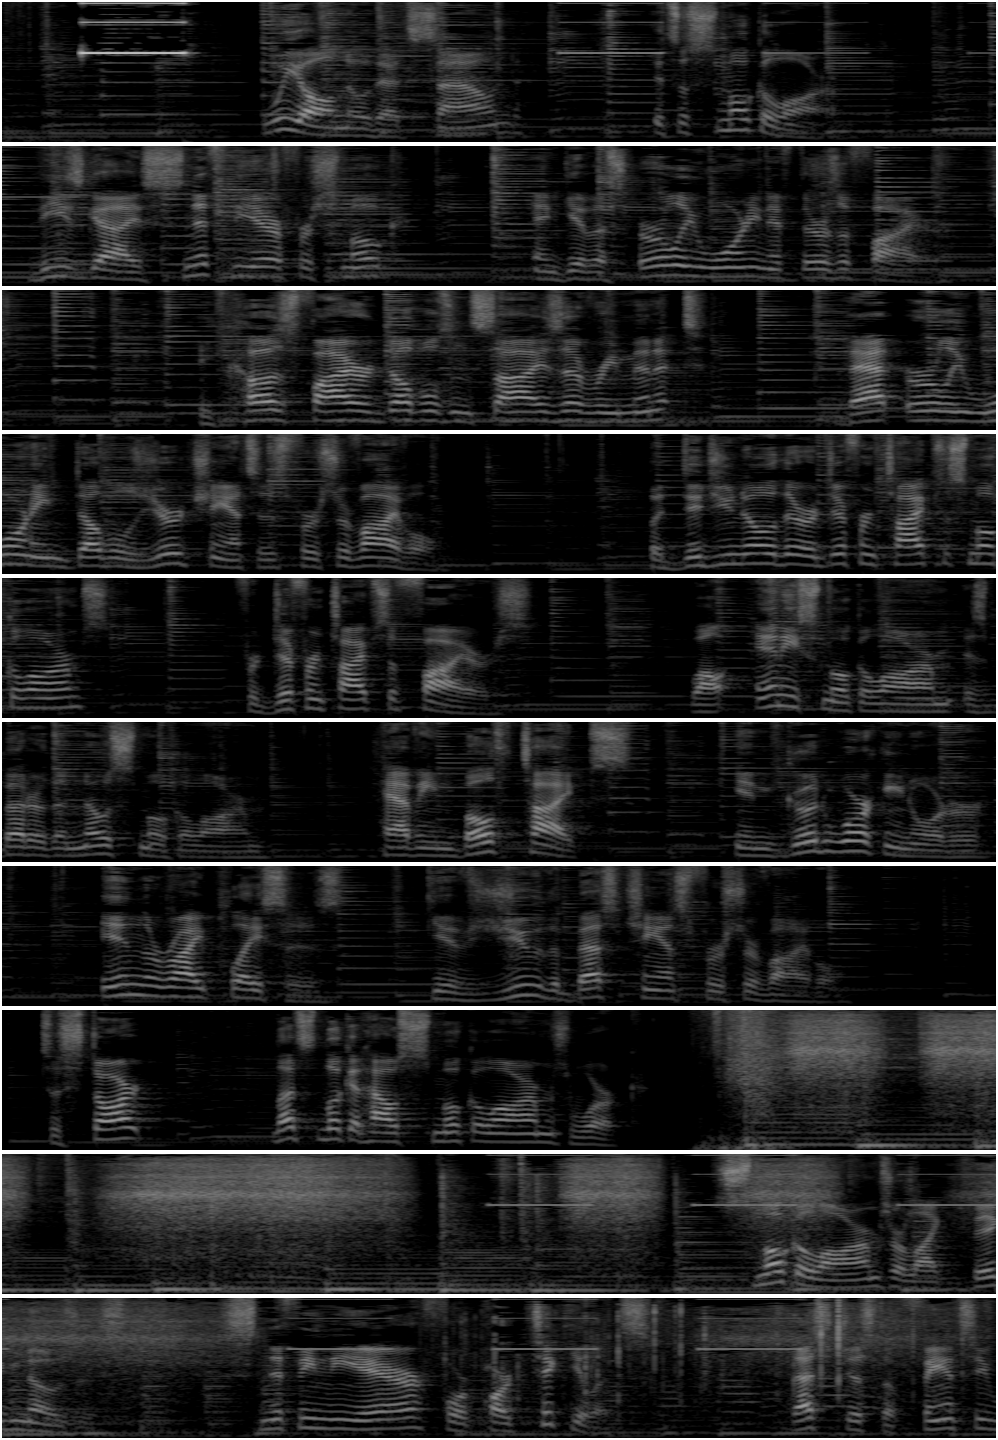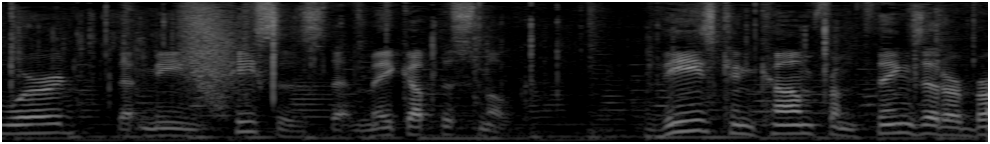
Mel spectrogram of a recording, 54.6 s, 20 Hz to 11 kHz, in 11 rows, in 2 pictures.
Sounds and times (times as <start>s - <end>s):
Music: 0.0s - 54.6s
Speech: 1.3s - 2.6s, 3.3s - 4.1s, 5.1s - 7.0s, 7.6s - 9.6s, 11.0s - 13.4s, 14.2s - 17.1s, 18.2s - 20.4s, 21.1s - 22.5s, 23.4s - 26.2s, 26.8s - 34.0s, 35.0s - 35.6s, 36.2s - 38.0s, 43.4s - 45.3s, 45.9s - 48.0s, 48.7s - 52.3s, 52.9s - 54.6s.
